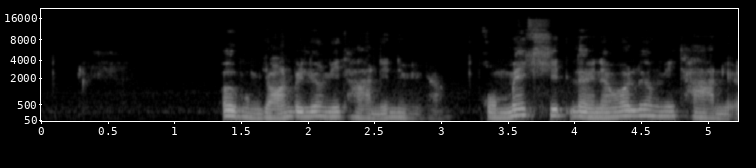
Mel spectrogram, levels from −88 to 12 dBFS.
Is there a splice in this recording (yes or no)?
yes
